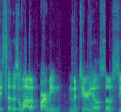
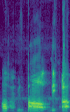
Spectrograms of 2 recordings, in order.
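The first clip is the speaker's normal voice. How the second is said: usual speaking voice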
